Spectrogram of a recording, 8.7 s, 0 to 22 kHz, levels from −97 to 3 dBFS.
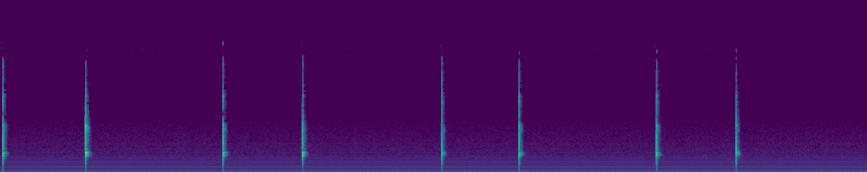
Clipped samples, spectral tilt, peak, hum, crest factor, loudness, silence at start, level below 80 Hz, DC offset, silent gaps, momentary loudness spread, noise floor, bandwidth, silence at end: under 0.1%; 3.5 dB/octave; -2 dBFS; none; 38 dB; -33 LUFS; 0 s; -72 dBFS; under 0.1%; none; 11 LU; -71 dBFS; 16 kHz; 1.3 s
